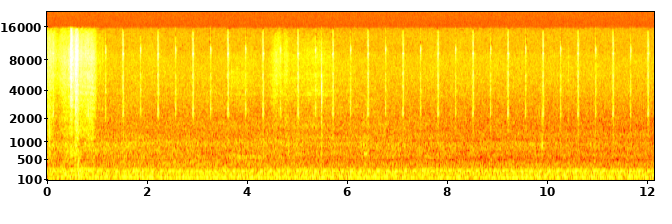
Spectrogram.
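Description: Turn-signal indicator in a Honda CR-V's cabin clicking steadily at nearly three clicks a second, over a faint low hum from the car idling at a stop. There is a brief rustle shortly after the start.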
